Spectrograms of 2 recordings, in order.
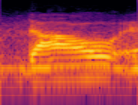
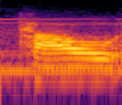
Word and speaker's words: Tao: called the dao tao pronounced dao in the mandarin dialect tao in the shanghai dialect toe in the cantonese dialect take your choice dao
